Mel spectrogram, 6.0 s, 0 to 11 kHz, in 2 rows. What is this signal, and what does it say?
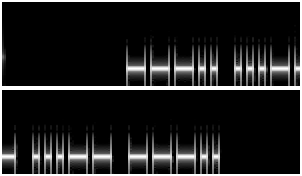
Morse code, heard as a keyed tone, about 20 wpm, 700 Hz. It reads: 8338
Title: Numbers - 4-Digit 20wpm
